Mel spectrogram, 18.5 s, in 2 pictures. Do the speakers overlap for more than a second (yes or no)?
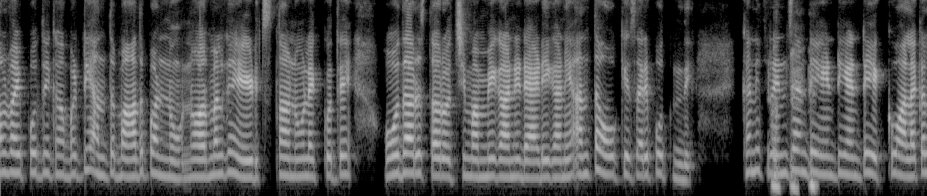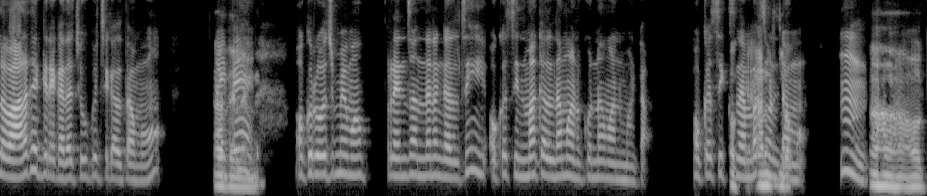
no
